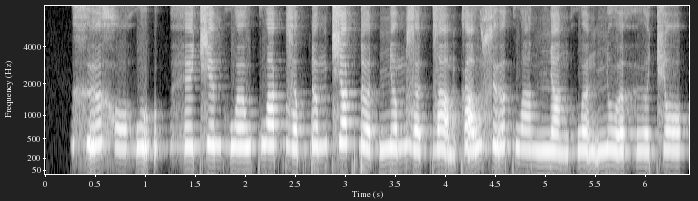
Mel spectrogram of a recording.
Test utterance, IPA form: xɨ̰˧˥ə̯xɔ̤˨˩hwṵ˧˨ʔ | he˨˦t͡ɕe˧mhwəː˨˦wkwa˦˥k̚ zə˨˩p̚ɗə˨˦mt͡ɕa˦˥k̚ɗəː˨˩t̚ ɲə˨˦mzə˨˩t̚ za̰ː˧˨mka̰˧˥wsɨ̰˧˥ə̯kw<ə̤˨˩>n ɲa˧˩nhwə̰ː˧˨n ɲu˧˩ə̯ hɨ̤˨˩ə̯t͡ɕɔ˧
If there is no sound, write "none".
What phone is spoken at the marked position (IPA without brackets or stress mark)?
a̤˨˩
